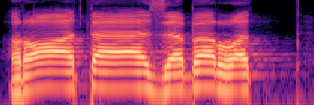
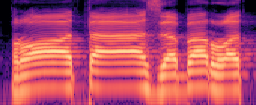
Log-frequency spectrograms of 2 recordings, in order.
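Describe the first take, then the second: No difference in how they are said.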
